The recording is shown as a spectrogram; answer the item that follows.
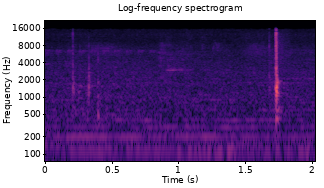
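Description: Faint steady low hum, with one sharp click about three-quarters of the way through.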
